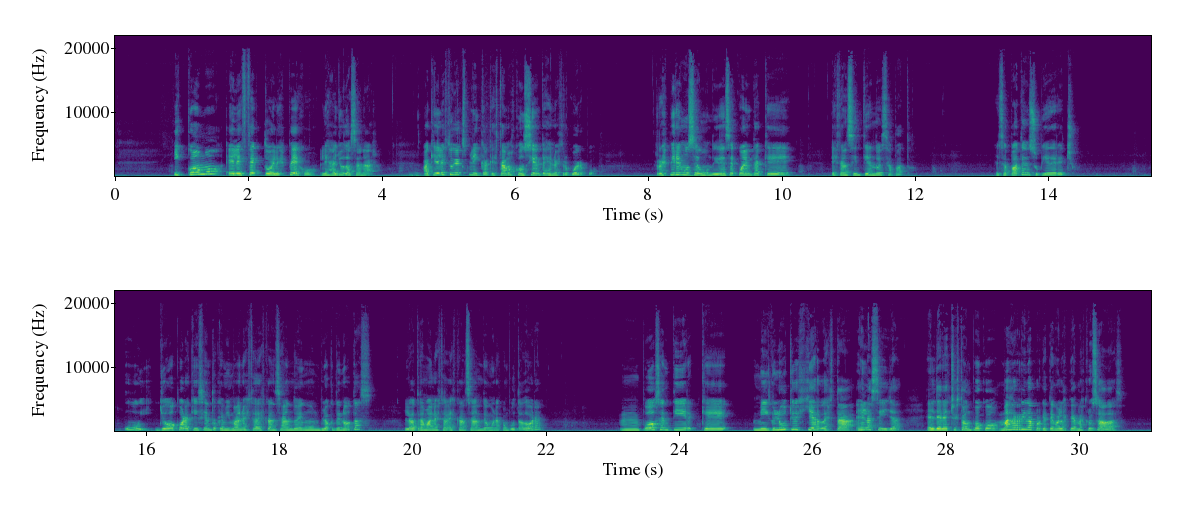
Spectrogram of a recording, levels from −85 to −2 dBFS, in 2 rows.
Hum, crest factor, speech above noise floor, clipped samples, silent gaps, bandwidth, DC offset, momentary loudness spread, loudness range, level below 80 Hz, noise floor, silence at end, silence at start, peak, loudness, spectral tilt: none; 24 dB; 24 dB; under 0.1%; none; 19.5 kHz; under 0.1%; 9 LU; 7 LU; -46 dBFS; -51 dBFS; 0.05 s; 0.05 s; -4 dBFS; -26 LUFS; -4 dB/octave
